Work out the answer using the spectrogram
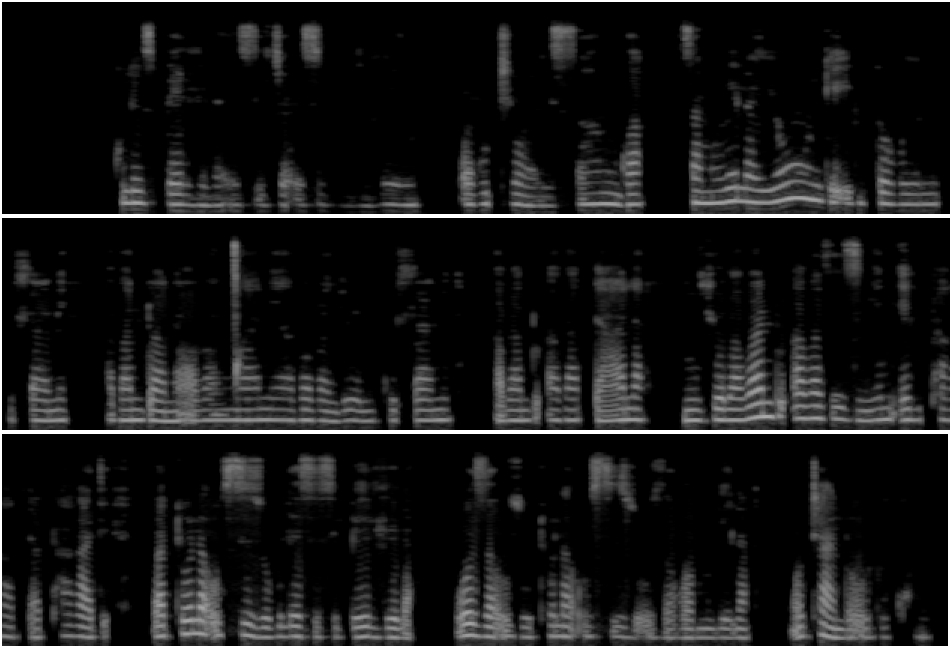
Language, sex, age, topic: North Ndebele, female, 36-49, health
